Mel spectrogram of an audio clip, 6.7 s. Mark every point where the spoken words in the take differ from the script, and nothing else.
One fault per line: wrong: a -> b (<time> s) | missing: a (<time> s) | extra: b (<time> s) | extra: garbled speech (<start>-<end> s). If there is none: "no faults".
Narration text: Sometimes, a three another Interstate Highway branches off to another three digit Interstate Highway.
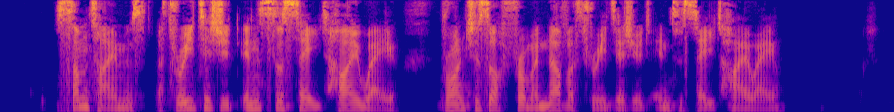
wrong: another -> digit (1.4 s)
wrong: to -> from (3.8 s)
